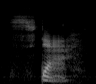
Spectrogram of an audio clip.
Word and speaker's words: staff: Staff. Staff. So that second one is a lot more open.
